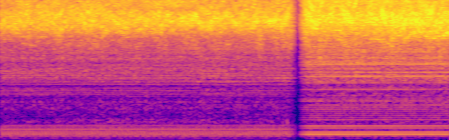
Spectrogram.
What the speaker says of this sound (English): And just spray that all over your face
